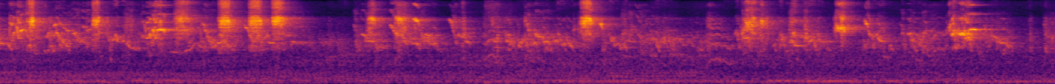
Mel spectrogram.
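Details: Flock of budgerigars calling, repeated quick high chirps and rasping squawks in rhythmic bursts with short gaps, steady chatter underneath.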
